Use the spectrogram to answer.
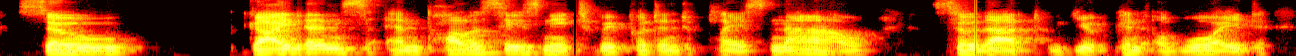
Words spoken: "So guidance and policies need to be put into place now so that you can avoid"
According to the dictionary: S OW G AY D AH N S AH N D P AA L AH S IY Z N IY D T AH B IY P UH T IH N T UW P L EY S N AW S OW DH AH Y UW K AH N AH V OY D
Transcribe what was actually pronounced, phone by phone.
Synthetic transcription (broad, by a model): S OW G AY D N S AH N P AA L AH S IY Z N IY D T AH B IY P UH T IH N T UW P L EY S N AW S OW DH AH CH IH K AH N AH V OY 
